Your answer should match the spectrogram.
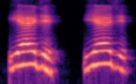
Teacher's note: Don't let any breath or sound flow in jim.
